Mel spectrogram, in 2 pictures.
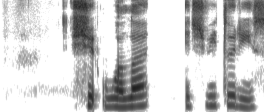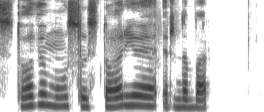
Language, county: Lithuanian, Marijampolė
